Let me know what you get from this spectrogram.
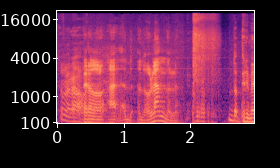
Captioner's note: snorts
